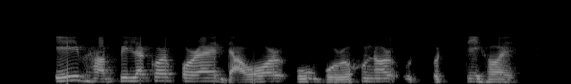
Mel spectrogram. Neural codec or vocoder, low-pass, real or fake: none; 3.6 kHz; real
